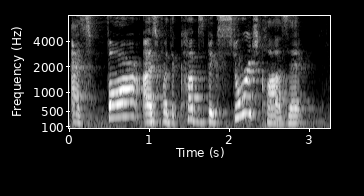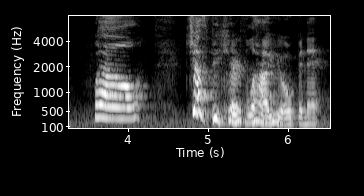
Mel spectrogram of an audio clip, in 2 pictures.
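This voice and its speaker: A woman's voice: a little high, sing-song, unhurried, pushed and bright. A woman reading a children's picture book aloud as a storyteller, expressively, drawing out key words for emphasis.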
